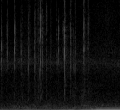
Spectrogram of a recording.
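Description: Computer keyboard typing: a run of light, irregular key clicks as a command is entered into a terminal. A low steady hum comes up near the end.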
